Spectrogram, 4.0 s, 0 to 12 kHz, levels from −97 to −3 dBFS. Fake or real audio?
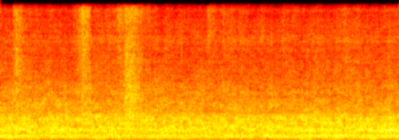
fake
